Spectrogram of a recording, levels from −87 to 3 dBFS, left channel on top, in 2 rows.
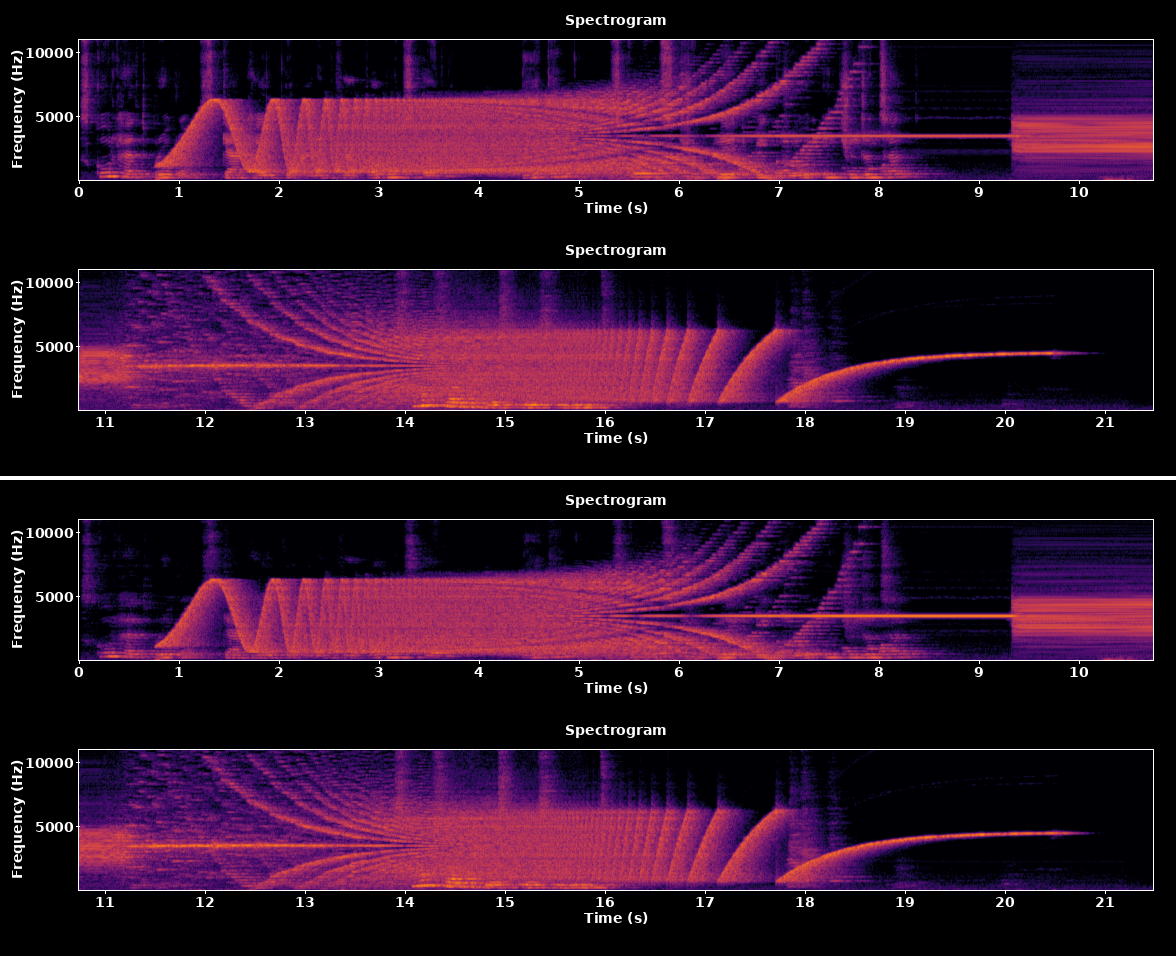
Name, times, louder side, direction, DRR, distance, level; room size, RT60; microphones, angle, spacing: voice 1, 0.0-3.8 4.4-4.9 5.3-8.3, left 4 dB, 80° left, 4 dB, 0.4 m, -37 dB
sound 1, 0.7-20.5, right 1 dB, ahead, 0.9 m, -29 dB
voice 2, 13.9-16.1 16.7-16.8 17.8-18.4, left 1 dB, 70° right, -2 dB, 0.7 m, -31 dB
3.7 x 2.1 x 2.3 m, 1.1 s
head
